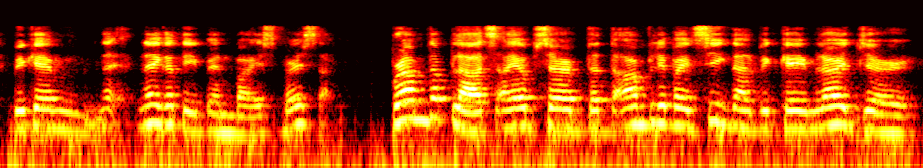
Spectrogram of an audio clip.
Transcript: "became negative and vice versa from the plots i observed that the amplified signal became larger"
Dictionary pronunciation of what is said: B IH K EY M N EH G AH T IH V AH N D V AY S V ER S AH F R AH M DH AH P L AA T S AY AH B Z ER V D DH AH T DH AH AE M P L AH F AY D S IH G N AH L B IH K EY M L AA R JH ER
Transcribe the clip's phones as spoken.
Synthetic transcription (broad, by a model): B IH K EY M N EH G AH T IH V AH N D B AY S B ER S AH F R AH M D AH P L AA T S AY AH B S ER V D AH T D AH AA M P L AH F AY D S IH G N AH L B IH K EY M L AA R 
